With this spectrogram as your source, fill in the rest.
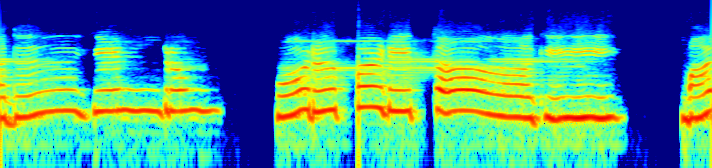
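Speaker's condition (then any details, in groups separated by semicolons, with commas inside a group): No condition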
